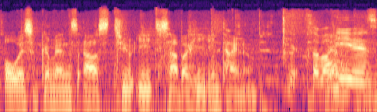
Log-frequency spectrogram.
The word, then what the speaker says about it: sat-ba̍k-hî: Whoa, this is This is sabahi. sabahi. Yeah, like sabahi porridge.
